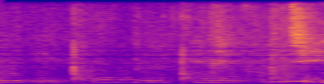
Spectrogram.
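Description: A child speaking softly, too quiet for the words to carry, with a few light clicks.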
